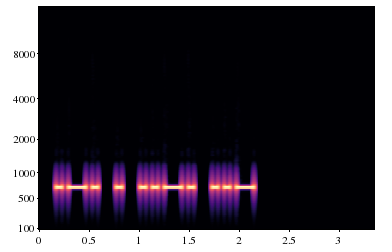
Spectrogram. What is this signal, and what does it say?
Morse code, heard as a keyed tone, about 20 wpm, 700 Hz. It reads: REFU
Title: Build A Word - 2 Letters At A Time - 6-Letter Words - 20wpm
